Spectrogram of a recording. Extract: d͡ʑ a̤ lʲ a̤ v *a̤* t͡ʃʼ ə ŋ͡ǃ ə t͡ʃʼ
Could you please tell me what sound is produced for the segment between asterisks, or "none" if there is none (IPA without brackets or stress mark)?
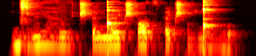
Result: ə̤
